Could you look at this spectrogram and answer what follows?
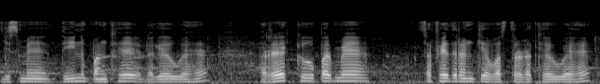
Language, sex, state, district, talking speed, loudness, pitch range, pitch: Hindi, male, Jharkhand, Ranchi, 170 wpm, -21 LUFS, 120-150 Hz, 135 Hz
